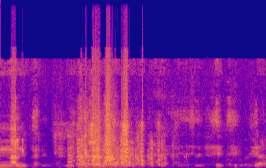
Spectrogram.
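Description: Several men laugh together nearby.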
